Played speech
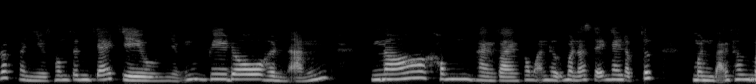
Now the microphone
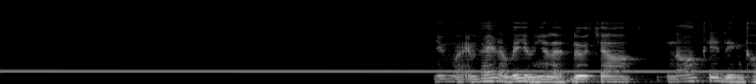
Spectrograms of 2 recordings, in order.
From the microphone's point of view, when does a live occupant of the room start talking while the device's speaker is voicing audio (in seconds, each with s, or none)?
4.3 s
